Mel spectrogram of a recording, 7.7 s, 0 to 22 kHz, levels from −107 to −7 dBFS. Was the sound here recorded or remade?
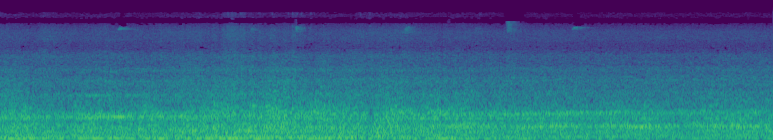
recorded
